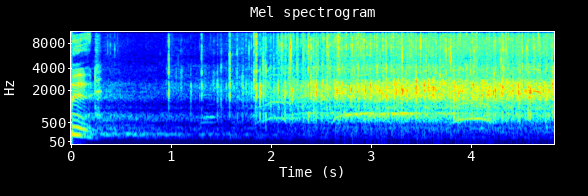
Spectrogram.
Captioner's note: audience applauding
